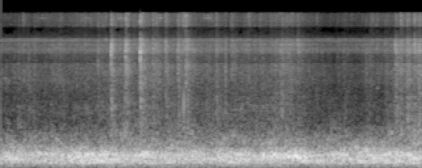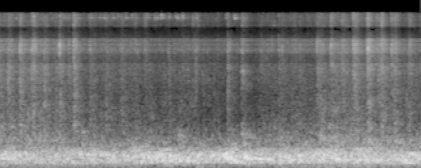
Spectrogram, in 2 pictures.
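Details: Several Kolkata pigeons keep up an unbroken murmur of deep, throaty coos that blend into one low humming chorus, with scattered light taps and scuffs in the background.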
